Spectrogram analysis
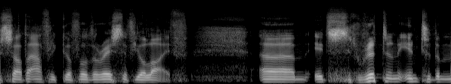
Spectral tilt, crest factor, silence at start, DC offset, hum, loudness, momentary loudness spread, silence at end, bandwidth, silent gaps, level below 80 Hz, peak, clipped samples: -3 dB/octave; 20 dB; 0 s; under 0.1%; none; -24 LUFS; 21 LU; 0 s; 16 kHz; none; -80 dBFS; -6 dBFS; under 0.1%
